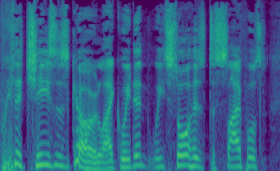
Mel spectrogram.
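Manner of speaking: mild mock freak-out; mock panic. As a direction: fret like people who lost him. Crowd freaking out, retold.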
